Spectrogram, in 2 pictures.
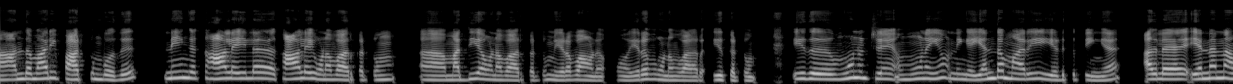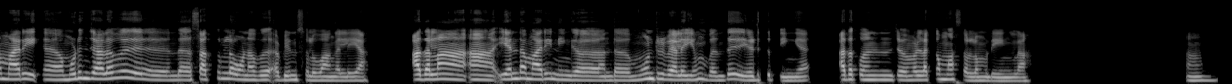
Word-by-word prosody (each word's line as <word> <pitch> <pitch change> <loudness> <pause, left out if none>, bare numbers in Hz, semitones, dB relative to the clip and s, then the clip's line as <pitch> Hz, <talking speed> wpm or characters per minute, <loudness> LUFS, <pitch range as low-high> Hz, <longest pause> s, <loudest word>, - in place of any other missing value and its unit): அந்தமாரி 260 +3 +2
பார்க்கும்போது, 225 -1 +1 0.4
நீங்க 300 0 +3 0.2
காலையில 275 +1 +4 0.3
காலை 270 +3 +5
உணவா 225 -1 +1
இருக்கட்டும், 210 +1 -7 0.4
அ - - -1 0.3
மதிய 240 +6 +1
உணவா 205 -2 0
இருக்கட்டும், 200 +3 -9
இரவா 205 +1 0 0.4
அ - - -4
இரவு 240 +2 -1
உணவா 195 -1 -1 0.3
இருக்கட்டும். 185 -4 -3 0.5
இது 260 -1 +3 0.3
3 300 +4 +3
சே 260 -1 +1 0.3
3 270 +3 -1
நீங்க 230 -3 -1
எந்தமாரி 265 -3 +2 0.2
எடுத்துப்பீங்க? 205 -2 -5 0.4
அதில 245 +1 +3 0.4
என்னென்னமாரி 260 -3 +3 0.2
அ - - -2 0.2
முடிஞ்ச 275 +3 +2
அளவு 280 +4 +1 0.5
இந்த 205 0 -3 0.2
சத்துள்ள 250 +3 -1
உணவு 210 0 -1
அப்பிடின்னு 205 +2 -3
சொல்லுவாங்க 185 -2 -2
இல்லயா! 180 0 -3 0.5
அதெல்லாம் 235 +1 +5 0.2
அ - - +6 0.3
எந்தமாரி 255 -2 +3
நீங்க 210 -1 -2 0.3
அந்த 190 +1 -3 0.2
3 255 +1 +2
வேலையும் 210 +3 +2
வந்து 195 +5 -2 0.2
எடுத்துப்பீங்க? 190 -3 -4 0.4
அத 225 - 0
கொஞ்சம் 210 -1 -1
விளக்கமா 230 +3 -1
சொல்ல 175 -2 -2
முடியுங்களா? 165 -1 -3 1.6
ஆ. 185 0 -6
225 Hz, 120 wpm, -24 LUFS, 200-255 Hz, 1.6 s, அ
